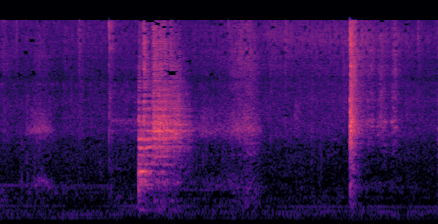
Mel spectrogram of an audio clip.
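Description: Steel kitchen utensils clattering: a loud ringing metal clank about two seconds in and a sharp knock near the end, with faint clinks between.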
